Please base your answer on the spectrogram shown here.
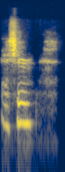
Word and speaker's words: Escher: is maritz Cornelius eer and that's how it's pronounced eer um he was born in 1898 and lived until 1972 so a fairly recent artist compared to some of the other ones we studied eer is a Dutch graphic artist um largely known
